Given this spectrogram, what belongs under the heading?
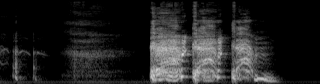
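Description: A person recovering from COVID coughs hard, a few small throat sounds first, then three loud, rasping coughs in quick succession close to the mic.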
